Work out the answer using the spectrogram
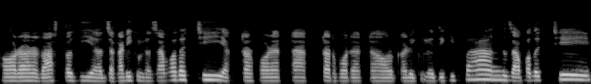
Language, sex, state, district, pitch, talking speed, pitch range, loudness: Bengali, female, West Bengal, Jalpaiguri, 175 Hz, 170 wpm, 165-195 Hz, -22 LUFS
